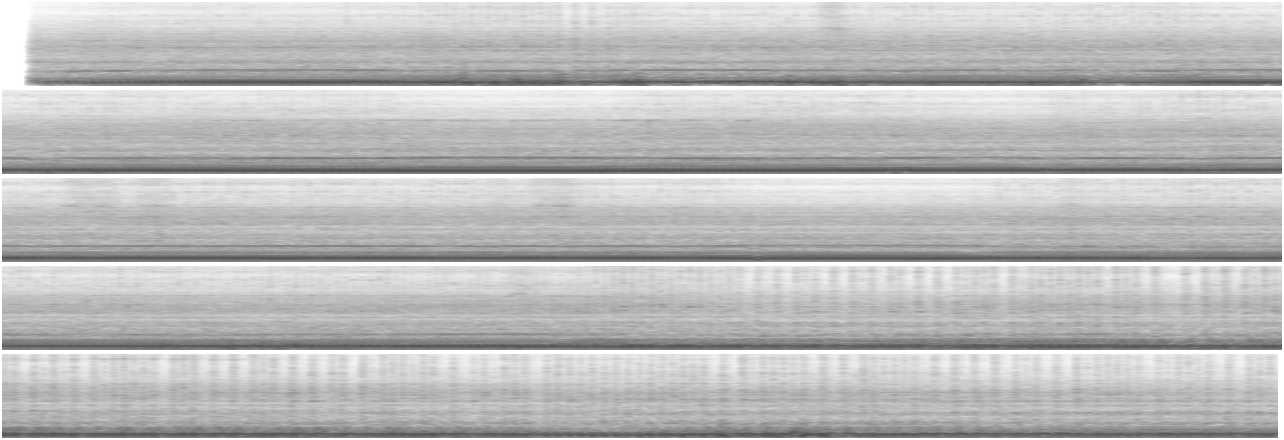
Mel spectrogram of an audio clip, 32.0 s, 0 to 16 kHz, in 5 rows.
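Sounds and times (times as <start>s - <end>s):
small engine running: 0.2s - 31.9s
thin whine: 11.4s - 18.4s.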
